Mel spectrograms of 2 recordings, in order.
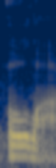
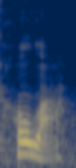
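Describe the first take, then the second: First: It is pronounced the way native speakers say it. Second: It is pronounced as read from the spelling. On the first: The speaker calls it right. "but really it's hola" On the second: The speaker calls it wrong. "I read it as hola"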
